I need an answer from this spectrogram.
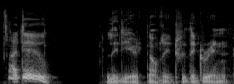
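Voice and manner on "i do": put-on girl's voice. A narrator's reading. Lydia voiced by the reader.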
